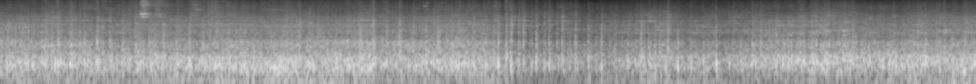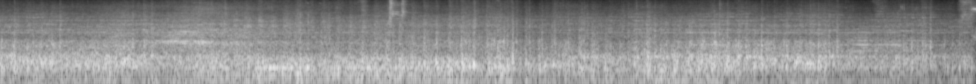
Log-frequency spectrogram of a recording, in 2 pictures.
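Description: Freight cars of a mixed freight train, covered hoppers and tank cars, rolling past close by: a steady rumble of steel wheels on the rails.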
